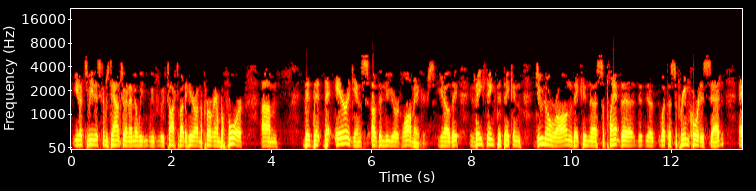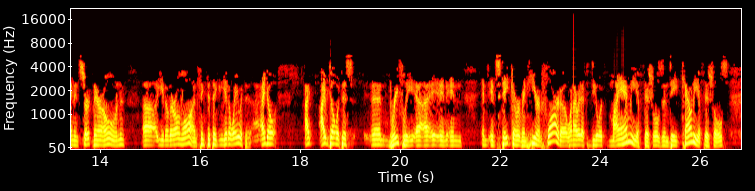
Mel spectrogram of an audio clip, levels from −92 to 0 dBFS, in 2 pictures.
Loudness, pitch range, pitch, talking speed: -18 LUFS, 120-145 Hz, 130 Hz, 230 wpm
